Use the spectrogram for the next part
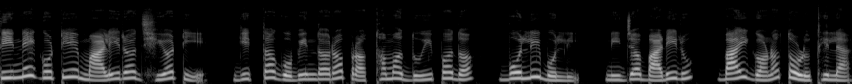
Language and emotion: Odia, neutral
